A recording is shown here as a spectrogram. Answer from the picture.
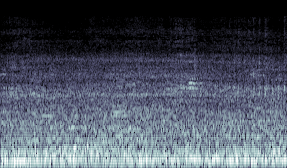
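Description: Steady low background hum with faint murmur of voices from people standing close by.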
